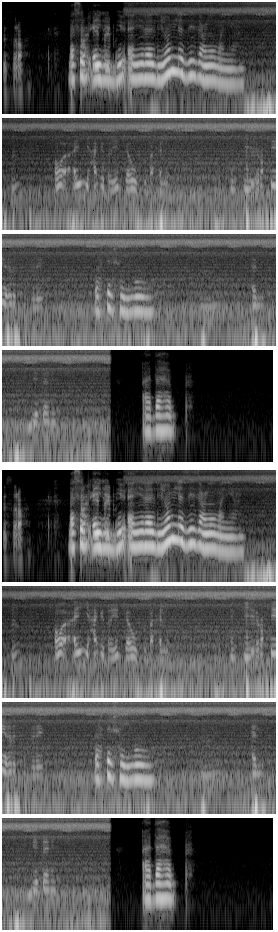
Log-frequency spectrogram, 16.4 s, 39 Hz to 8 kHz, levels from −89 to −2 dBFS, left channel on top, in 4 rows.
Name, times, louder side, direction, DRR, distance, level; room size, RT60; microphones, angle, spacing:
voice 1, 0.0-0.3 1.2-1.6 4.2-4.4 4.9-6.6 7.5-8.9 11.2-11.6 11.9-12.2 12.8-13.2, right 2 dB, 60° right, 3.6 m, -39 dB
voice 2, 1.0-3.6 9.6-10.5 14.4-15.2, right 3 dB, 30° right, 0.4 m, -28 dB
sound 1, 1.8-14.0, right 1 dB, 5° right, 1.8 m, -35 dB
head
